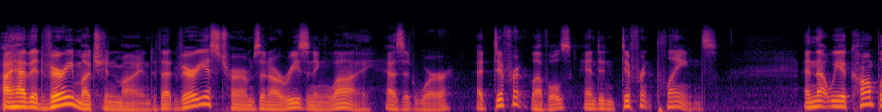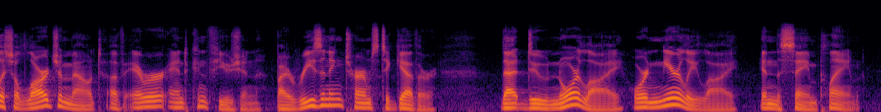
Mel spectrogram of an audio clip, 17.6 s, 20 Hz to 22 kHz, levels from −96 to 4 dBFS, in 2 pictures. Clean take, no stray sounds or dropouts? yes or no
yes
